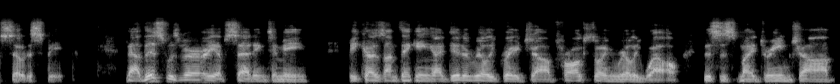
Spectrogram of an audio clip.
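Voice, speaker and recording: A man's voice: rumbling low, sharp tone, no room sound, poor audio. A middle-aged man reflecting in an interview, talking thoughtfully with many fillers and restarts. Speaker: guest, former company chief and novelist.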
